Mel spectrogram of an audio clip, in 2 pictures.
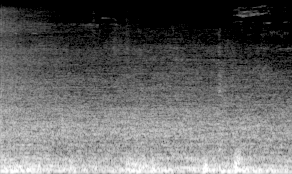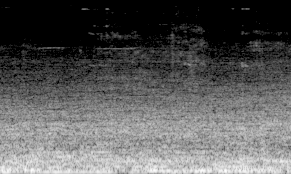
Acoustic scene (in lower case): street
